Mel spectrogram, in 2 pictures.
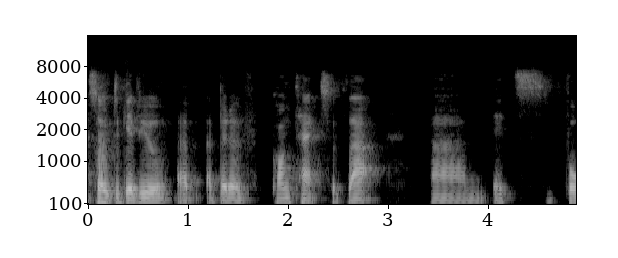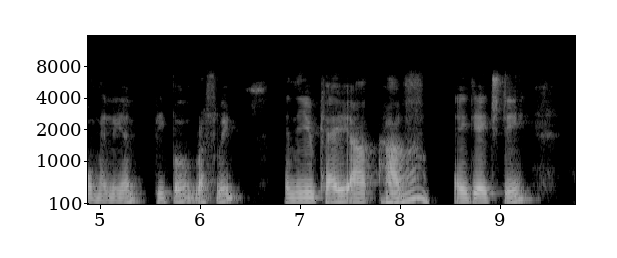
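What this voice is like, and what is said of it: Welsh accent. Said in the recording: “We live in Wales, you can hear by my accent.”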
